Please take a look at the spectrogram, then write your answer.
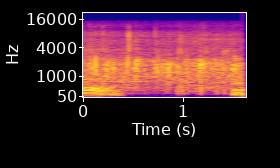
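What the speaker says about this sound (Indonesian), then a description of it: "tepuk tangan, tepuk tangan." At a Qur'an recitation event, a small audience gives brief, light clapping, fairly faint with a voice talking over it.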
